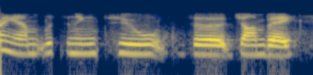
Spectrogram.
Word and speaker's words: djembe: It's spelled with a DJ, but most people say, the correct pronunciation is djembe. Most people say djembe, and that's incorrect.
